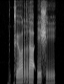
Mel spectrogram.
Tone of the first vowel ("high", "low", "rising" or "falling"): rising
